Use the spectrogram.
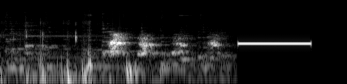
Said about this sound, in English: Do you guys hear my dog barking? I'm sorry. Can you guys hear that at all? She's outside.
